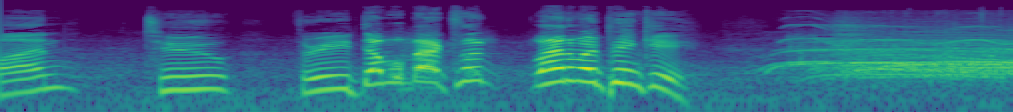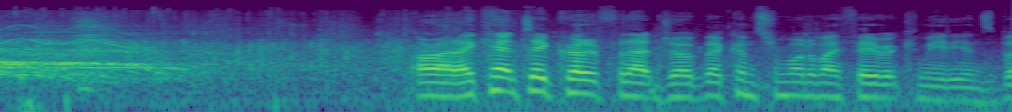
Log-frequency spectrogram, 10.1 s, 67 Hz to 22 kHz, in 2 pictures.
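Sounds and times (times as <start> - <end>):
speech: 0.0 - 3.5, 7.1 - 10.1
high whoops from the crowd: 3.8 - 6.2
large crowd cheering and shouting loudly: 3.9 - 6.0.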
